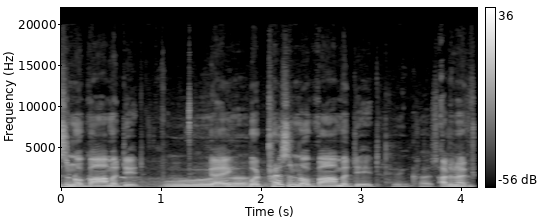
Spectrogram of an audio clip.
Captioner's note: groaning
